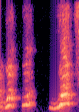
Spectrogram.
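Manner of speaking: high, shouted disbelief; what what what, almost crying out; shocked cry. Real, not acted. Shocked podcast host cries out in disbelief. Reacting to gallon of nut.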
